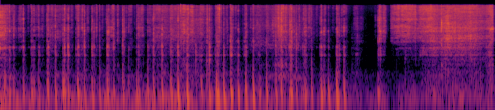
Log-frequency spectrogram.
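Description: Long painted nails scratch and rub along the textured outer edge and walls of a large, empty, hollow tray-shaped white expanded-polystyrene foam insert from a Blue Yeti microphone box. The result is a rapid run of dry, scratchy strokes with a heavy low thump in each. Near the end it eases into a quieter, steadier rubbing.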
